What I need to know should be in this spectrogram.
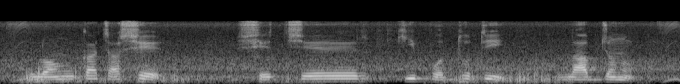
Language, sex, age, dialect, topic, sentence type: Bengali, male, 18-24, Northern/Varendri, agriculture, question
